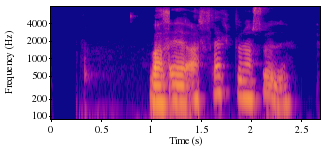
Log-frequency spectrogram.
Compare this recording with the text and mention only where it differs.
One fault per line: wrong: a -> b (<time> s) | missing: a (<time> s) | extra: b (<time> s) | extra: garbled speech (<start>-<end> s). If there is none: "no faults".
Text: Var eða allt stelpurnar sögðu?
no faults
